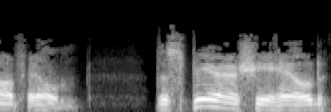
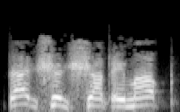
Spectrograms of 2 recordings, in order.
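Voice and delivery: high-pitched scornful remark; vicious woman brigand; 10 semitones higher than usual. A narrator's reading. Short woman to gang about boy, scornful. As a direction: finish the taunt in a high voice.

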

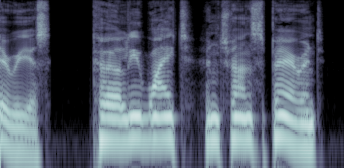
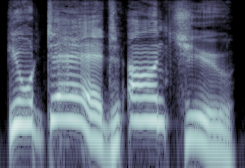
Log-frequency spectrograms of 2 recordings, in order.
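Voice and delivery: high, exasperated question; frustrated, pitch jumping high; 8 semitones higher, slower than usual. A narrator's reading. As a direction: throw up the obvious, fed up. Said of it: "said Harry exasperatedly".

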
